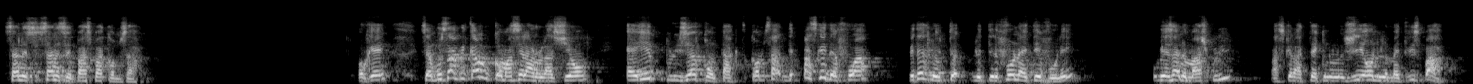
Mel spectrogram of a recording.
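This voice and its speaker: Recorded from a distance, a man with a notably high voice delivers relationship advice steadily and instructively. He leans on repetition to make his points stick and frequently pauses to check that people are following.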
